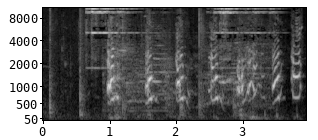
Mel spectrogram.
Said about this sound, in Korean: 나가자마자 짖기 시작했다.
